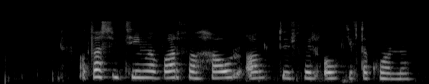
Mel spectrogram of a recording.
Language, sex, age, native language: Icelandic, female, 11, Icelandic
